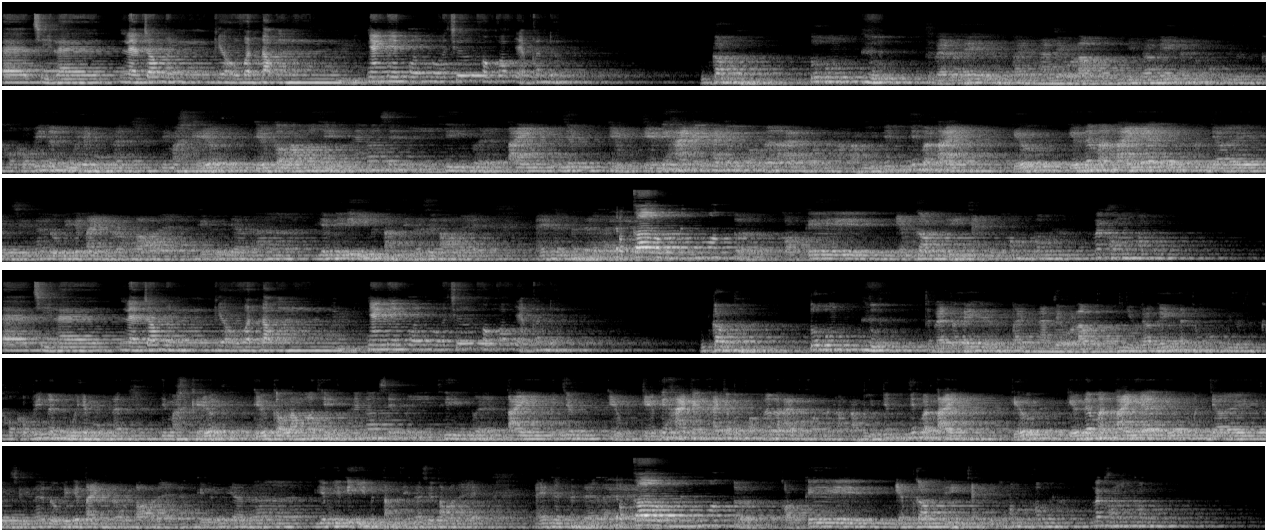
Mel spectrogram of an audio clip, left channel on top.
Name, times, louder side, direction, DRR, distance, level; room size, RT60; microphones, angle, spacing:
voice 1, 0.0-5.6 8.6-8.9 31.0-32.5, left 1 dB, 15° left, 3 dB, 0.7 m, -20 dB
voice 2, 7.0-7.5 8.1-8.8 9.2-14.9 15.2-22.5 22.7-31.7 32.6-32.8 33.1-35.9 36.2-36.8, right 1 dB, 75° right, -1 dB, 1.6 m, -22 dB
11.0 x 3.9 x 7.1 m, 2.3 s
head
